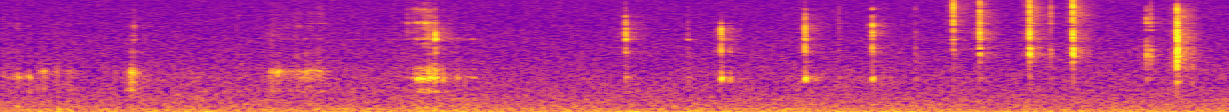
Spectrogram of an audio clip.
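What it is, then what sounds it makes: Wax-coated LED flameless candle. A cream, pillar-shaped, hand-sized LED flameless candle, with a real wax outer layer over a hollow plastic battery housing, is held in both hands and tapped on its side and rim with long acrylic nails. The result is a quiet series of short, dry clicking taps with no ring, growing sharper and brighter toward the end over a faint low rumble.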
